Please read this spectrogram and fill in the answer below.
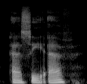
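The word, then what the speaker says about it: Cepheid: The second rung uses a type of pulsating star called a sefeed variable pronounced sef.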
